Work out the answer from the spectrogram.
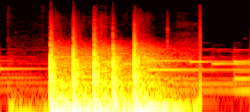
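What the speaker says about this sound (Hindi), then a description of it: "तभी दरवाजे पर जोरदार दस्तक हुई।" Loud knocking on a door as a sound effect, five heavy thumping raps in quick succession followed by a lone final knock, with a low eerie tone lingering underneath.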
